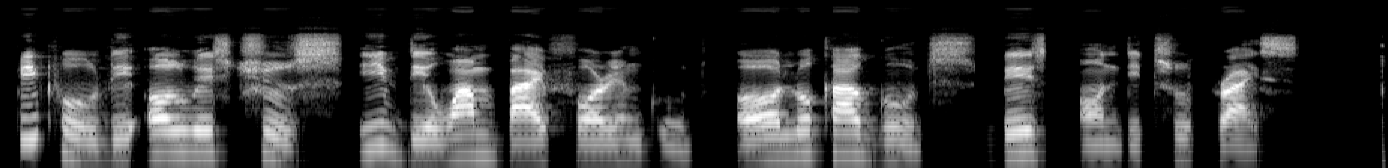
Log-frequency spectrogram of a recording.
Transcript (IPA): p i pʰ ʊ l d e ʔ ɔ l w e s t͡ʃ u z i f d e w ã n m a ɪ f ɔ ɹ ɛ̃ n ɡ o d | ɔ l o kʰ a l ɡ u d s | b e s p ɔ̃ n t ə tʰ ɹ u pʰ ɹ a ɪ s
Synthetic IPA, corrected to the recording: p i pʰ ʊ l d e ʔ ɔ l w e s t͡ʃ u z i f d e w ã n b a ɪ f ɔ ɹ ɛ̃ n ɡ u d | ɔ l o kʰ a l ɡ u d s | b e s t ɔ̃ n d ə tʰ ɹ u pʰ ɹ a ɪ s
